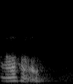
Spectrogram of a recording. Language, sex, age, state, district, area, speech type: Odia, female, 45-60, Odisha, Khordha, rural, conversation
